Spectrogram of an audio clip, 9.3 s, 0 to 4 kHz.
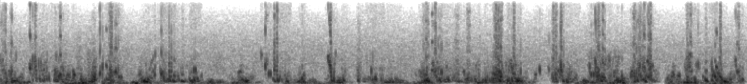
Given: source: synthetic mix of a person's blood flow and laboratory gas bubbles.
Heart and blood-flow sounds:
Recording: Doppler ultrasound of blood flow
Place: precordium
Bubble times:
0.00-0.23 s: bubbles
0.33-0.95 s: bubbles
1.21-1.54 s: bubbles
1.77-2.52 s: bubbles
3.25-3.64 s: bubbles
3.72-3.85 s: bubbles
4.06-4.22 s: bubbles
4.26-4.38 s: bubbles
4.44-5.02 s: bubbles
5.23-6.00 s: bubbles
6.03-6.54 s: bubbles
6.67-6.79 s: bubbles
6.84-7.25 s: bubbles
7.32-7.82 s: bubbles
7.86-8.26 s: bubbles
8.55-9.08 s: bubbles
9.15-9.35 s: bubbles
From the record:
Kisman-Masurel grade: 342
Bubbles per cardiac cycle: rolling drumbeat, 9 or more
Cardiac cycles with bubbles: 100%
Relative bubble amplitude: moderate (0.250 to 0.450)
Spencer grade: 3 (all of the cardiac periods contain showers or single bubble signals, but not dominating or overriding the cardiac motion signals)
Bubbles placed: anywhere in the cardiac cycle

